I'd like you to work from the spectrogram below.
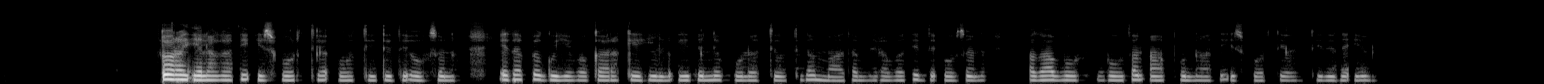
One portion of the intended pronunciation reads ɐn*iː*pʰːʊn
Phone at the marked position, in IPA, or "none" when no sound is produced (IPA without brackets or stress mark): aː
